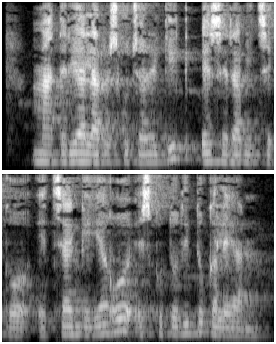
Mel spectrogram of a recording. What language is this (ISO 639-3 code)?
eus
